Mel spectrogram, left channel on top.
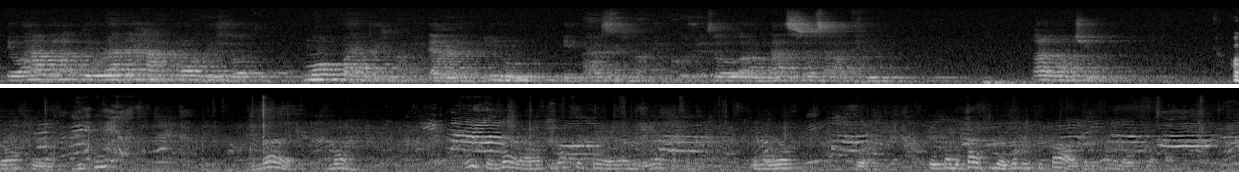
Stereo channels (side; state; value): both; different; correlation 0.00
